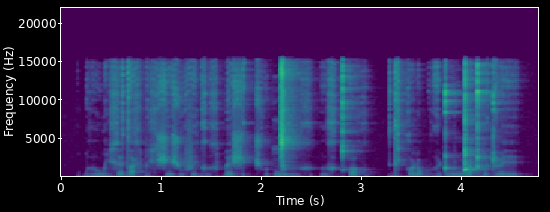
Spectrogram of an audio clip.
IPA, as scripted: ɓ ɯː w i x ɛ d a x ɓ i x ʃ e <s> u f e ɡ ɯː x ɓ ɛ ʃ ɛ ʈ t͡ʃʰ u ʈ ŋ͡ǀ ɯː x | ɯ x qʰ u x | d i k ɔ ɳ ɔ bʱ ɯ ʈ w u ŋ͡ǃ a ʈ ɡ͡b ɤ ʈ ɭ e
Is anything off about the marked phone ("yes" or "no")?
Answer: yes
